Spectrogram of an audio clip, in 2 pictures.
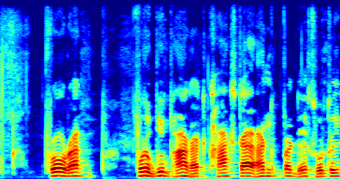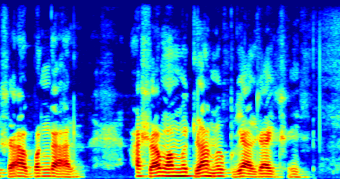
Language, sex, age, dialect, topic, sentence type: Maithili, male, 60-100, Bajjika, agriculture, statement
